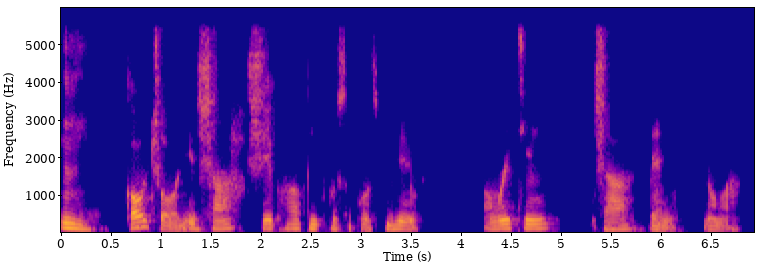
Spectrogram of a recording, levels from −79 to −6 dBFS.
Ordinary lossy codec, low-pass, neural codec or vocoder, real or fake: none; 5.4 kHz; codec, 16 kHz, 4 kbps, X-Codec, HuBERT features, trained on general audio; fake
